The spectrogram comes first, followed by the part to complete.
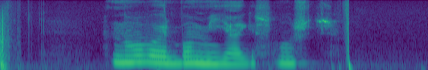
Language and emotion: Russian, sad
